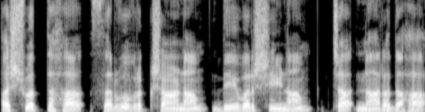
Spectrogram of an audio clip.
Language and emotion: Kannada, neutral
